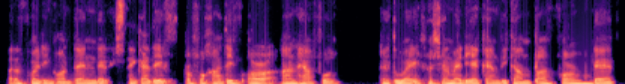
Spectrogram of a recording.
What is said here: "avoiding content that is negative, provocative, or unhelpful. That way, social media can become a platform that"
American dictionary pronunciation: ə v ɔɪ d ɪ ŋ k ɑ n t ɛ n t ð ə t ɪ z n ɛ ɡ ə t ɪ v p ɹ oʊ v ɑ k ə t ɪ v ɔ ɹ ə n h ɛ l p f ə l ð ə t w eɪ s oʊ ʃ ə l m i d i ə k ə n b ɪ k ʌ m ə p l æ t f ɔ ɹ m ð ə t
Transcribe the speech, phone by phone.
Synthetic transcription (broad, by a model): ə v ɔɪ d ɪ ŋ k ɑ n t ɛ n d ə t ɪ s n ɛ ɡ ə t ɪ f p ɹ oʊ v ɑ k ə t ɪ f ɔ ɹ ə n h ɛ l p f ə l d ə t w eɪ s oʊ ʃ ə l m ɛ d i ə k ə n b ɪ k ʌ m p l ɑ t f ɔ ɹ m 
